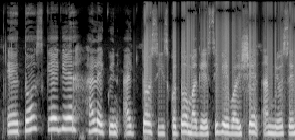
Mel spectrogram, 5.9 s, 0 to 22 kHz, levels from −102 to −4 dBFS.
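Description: From 0.64 s to 1.02 s the speech level falls abruptly by about 6 dB and then returns just as suddenly. The sound is otherwise unchanged. The cause is likely one channel dropping out: with one side of the stereo pair missing, the mono sum keeps only half of what both channels carried, which accounts for the 6 dB step. Anything unique to the lost side vanishes for that stretch.

Buffer tearing begins at 2.67 s and continues to the end of the clip. A robotic buzz rides on the speech at about 188 Hz, which fits a 256-sample buffer. The writing program and the reading hardware have drifted so that they cross within every period. A small slice of each buffer, on the order of a percent or two, holds audio from roughly 10 ms earlier, with hard joins on both sides. The buzz is present only while there is signal.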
